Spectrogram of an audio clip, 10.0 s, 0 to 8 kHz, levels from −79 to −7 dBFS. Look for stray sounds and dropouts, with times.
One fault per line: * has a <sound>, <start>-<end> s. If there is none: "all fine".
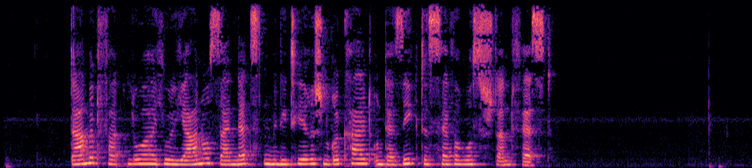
all fine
